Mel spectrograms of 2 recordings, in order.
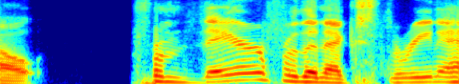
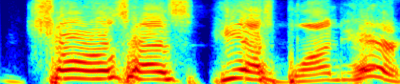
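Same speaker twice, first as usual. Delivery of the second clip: yelling, higher-pitched and louder; 10 semitones higher, 5 dB louder than usual. Retelling what was yelled to the others during the match: imitating own past yelling. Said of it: "and I even yelled to you guys".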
